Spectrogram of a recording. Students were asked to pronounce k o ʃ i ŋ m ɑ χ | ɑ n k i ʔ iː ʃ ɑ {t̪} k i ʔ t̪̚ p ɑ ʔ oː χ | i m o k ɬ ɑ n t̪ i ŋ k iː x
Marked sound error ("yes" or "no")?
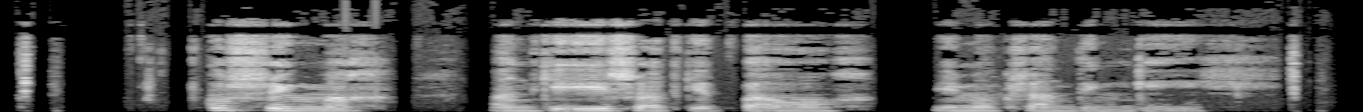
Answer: no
